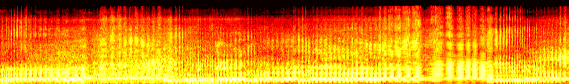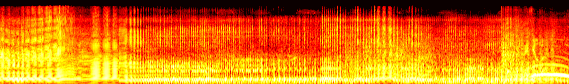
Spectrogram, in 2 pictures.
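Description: Minibike engine revving as the bike is ridden hard across a dirt track. The pitch climbs and drops with the throttle several times, then holds fairly steady through the last several seconds.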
